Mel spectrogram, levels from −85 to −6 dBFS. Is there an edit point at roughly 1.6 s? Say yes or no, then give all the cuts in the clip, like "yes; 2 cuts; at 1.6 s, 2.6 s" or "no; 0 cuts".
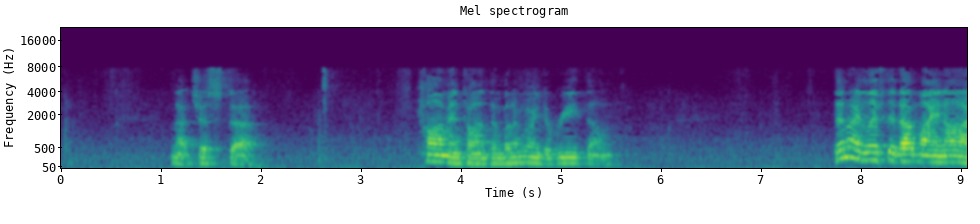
no; 0 cuts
